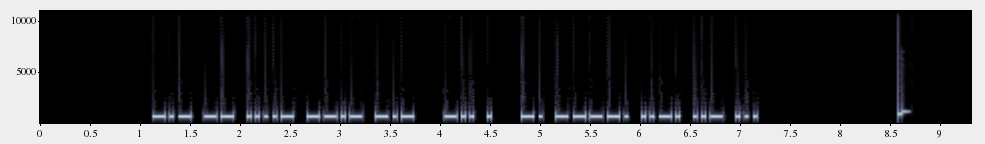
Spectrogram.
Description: Morse code, heard as a keyed tone, about 27 wpm, 700 Hz. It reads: KM4QK DE N9FUS
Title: USA Callsign DE Callsign - 5 Characters - 28wpm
